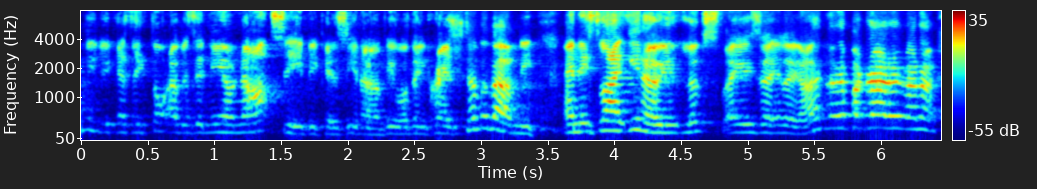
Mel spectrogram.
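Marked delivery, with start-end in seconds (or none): 5.4-6.4 mock Indian subcontinent accent, pitched higher; lightly imitating a stranger with an Indian subcontinent accent. Stranger on a Detroit street answering, in a mock Indian subcontinent accent. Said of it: "I went a bit Indian subcontinent there".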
